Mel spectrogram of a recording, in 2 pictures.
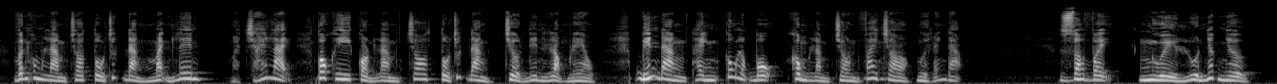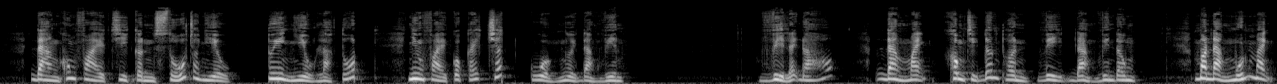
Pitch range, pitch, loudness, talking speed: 175-245 Hz, 205 Hz, -20 LUFS, 195 wpm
